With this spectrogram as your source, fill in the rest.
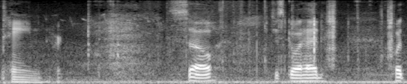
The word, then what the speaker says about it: Tein: All right, so now you're gonna swap these to the Tein. I thought it was Tein until I watched a video and they're pronouncing it Tein.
